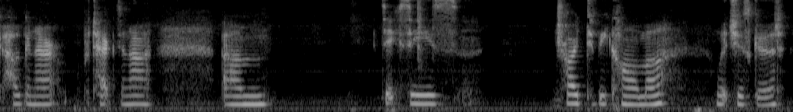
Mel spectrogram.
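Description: A woman's voice: a little high, a little hiss or hum. Stressed, near-tearful British woman, chatty. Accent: British English. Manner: rambling, chatty, with many fillers and run-on stories. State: stressed and close to tears. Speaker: vlogger. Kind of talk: casual chat to camera. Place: at home, indoors.

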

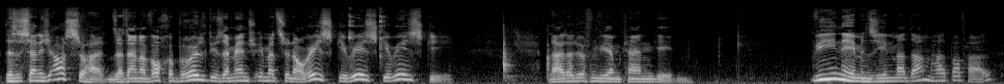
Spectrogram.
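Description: A courteous, urbane state prosecutor. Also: male voice, on the high side, big pitch swings, normal speed, slight background noise. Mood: exasperated. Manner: polite, formal, explanatory. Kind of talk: 1950s German radio play acting.

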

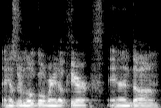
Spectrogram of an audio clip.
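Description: A young man with a hoarse voice giving a casual, rambling product review to camera as the host. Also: lowish voice, little pitch movement, takes it slowly. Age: young adult. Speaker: host of playing card deck reviews. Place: small bedroom, indoors. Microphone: camera mic a short way off. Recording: roomy echo, clear background noise.

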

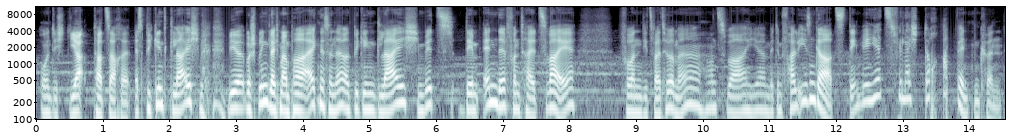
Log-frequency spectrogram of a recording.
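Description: A man's voice: fairly high pitch, lively intonation, unhurried. Chatty young man commenting on a game. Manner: chatty, thinking aloud. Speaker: let's player. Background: game music.

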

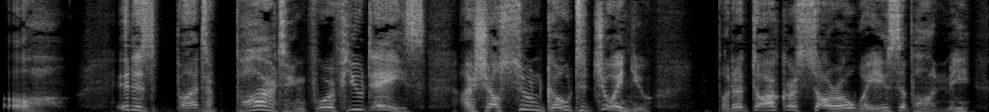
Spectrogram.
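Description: A man's voice: high voice, creaky, husky, no echo, studio quality, pitched above the performer's own voice, full character voice. A man voicing an anguished, tender old fisherman in his eighties in a dramatic audiobook, pleading and mournful. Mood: sorrowful. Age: 80s. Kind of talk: dramatic audiobook character reading.

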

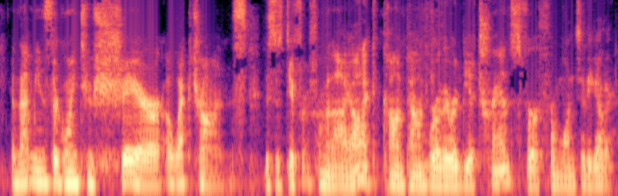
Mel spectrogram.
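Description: A man's voice: medium pitch, breathy edge. A man teaching chemistry, explaining step by step in an informal tutorial style.

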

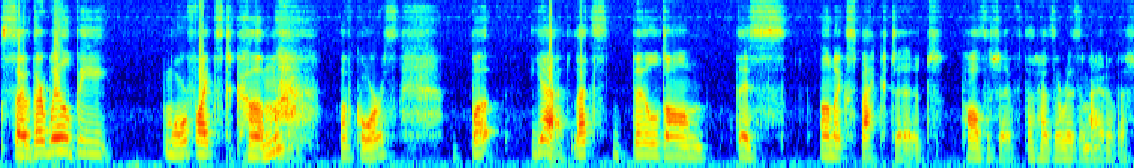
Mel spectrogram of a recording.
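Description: A woman's voice: on the low side, takes it slowly. A woman with an Irish accent, informally hosting an online group discussion over a video call. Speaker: writers' group facilitator and event host. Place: indoors at home.

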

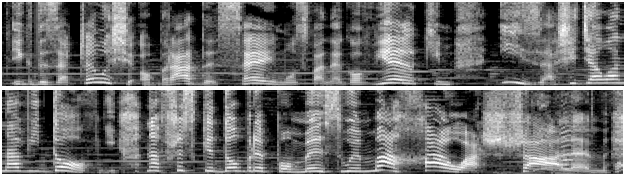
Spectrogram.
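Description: A woman hosting a history podcast, telling stories in a playful, colloquial, expressive way for young listeners. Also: medium pitch.

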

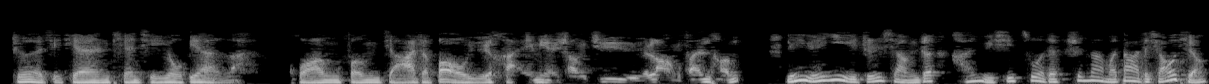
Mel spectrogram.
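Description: A man with a raspy voice narrating an audio drama in a steady storytelling manner. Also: fairly low pitch, phone-quality sound.

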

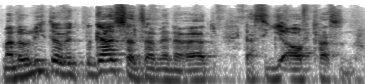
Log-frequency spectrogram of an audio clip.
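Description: An actor playing a flustered, self-important middle-aged police chief who stammers fussily in a TV crime comedy. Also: male voice, fairly low pitch, very animated, fast. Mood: hesitant. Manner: stammering, fussy, pompous.

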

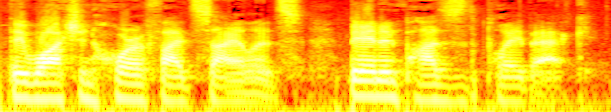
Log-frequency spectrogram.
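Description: A man's voice: medium pitch, fairly even intonation, moderate pace, vocal fry, a bit bright. A man reading screenplay stage directions aloud as a narrator, close to a studio microphone. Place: small podcast studio. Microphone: studio microphone on desk.

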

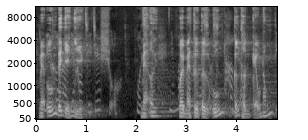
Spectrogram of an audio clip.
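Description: Cartoon role: dutiful young daughter-in-law male performer, tender and deferential, lively intonation, echoing hall sound. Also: lowish voice, moderate pace, over music. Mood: caring. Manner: respectful, caring. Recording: long hall reverb.

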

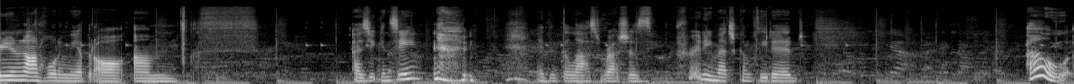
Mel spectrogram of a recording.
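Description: A woman playing a flustered, friendly young café barista in an ASMR roleplay, chatty and halting in a natural conversational way. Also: lowish voice. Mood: flustered, tired, then friendly, scatterbrained. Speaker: voice actor in audio roleplay.

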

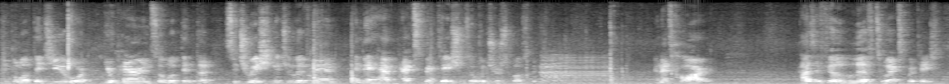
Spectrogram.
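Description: Man, youth pastor, stuffy nose, high voice, chatty questions to the room, distant camera, echoey hall. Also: moderate pace, background noise. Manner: conversational, asks the audience questions, gestures widely. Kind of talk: casual youth sermon. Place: small meeting room with a youth group. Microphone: far camera, no mic.

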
